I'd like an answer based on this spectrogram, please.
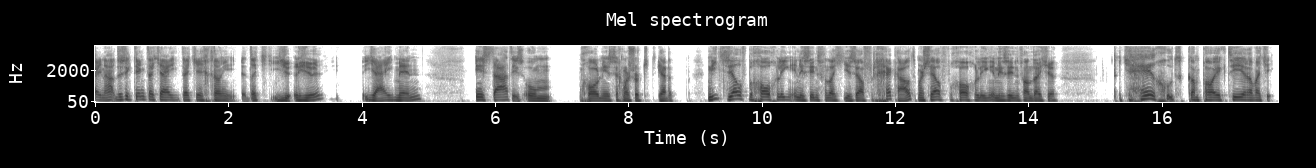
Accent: Amsterdam, North Holland, Netherlands; Ik kom uit Amsterdam bij het Veldert.

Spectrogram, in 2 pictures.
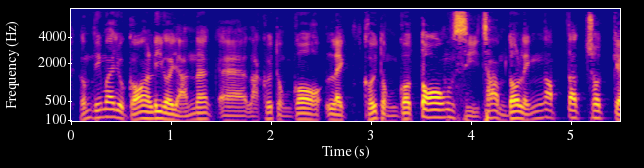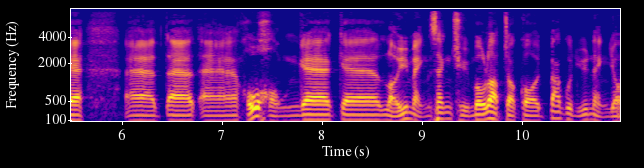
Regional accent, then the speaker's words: China; 我真係要再次澄清，我係一個中國人嚟嘅

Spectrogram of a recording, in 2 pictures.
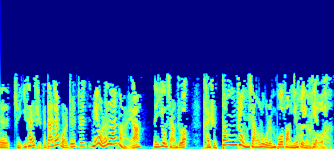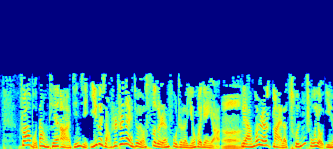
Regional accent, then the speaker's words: Ulanhot, Inner Mongolia, China; 反正我们老家明天您去是来不及了，您先去植物园吧，我们家在内蒙古呢

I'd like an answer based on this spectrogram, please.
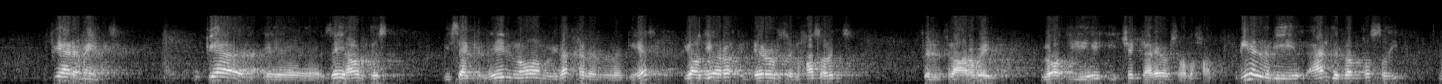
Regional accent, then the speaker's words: Egypt; ودي ما نزلش لسه عندنا في مصر لكن موجود فعلا في امريكا

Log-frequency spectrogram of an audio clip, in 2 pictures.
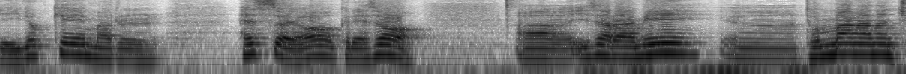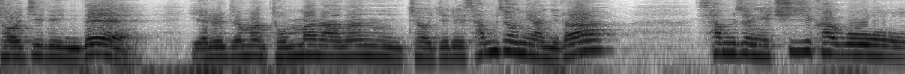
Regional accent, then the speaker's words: South Korea; 제가 한국 사람이니까

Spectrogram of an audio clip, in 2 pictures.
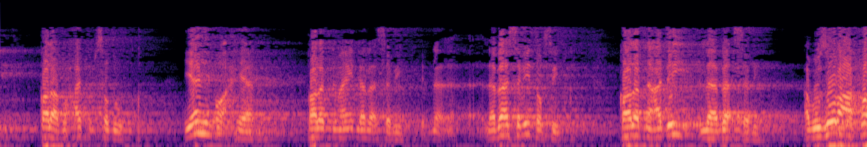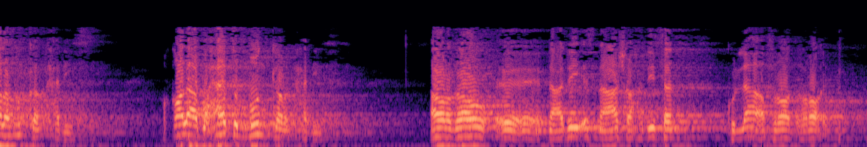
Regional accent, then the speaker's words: Upper Egypt, Egypt; أنا قلت دائما كثيرا عندنا بستشهد بالصعيد، عندنا في الصعيد يحسبونه قرآنا

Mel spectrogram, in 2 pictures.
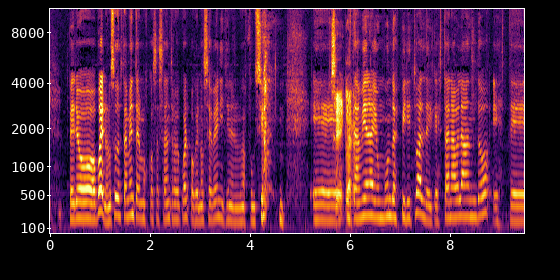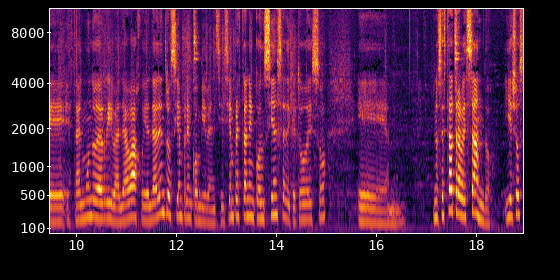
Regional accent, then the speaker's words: Buenos Aires, Argentina; born there; Yo nací acá en Buenos Aires

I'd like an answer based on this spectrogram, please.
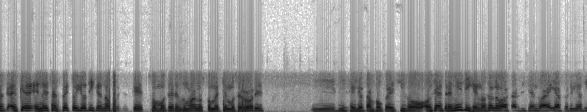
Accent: Puebla, Mexico; De Puebla, de México.

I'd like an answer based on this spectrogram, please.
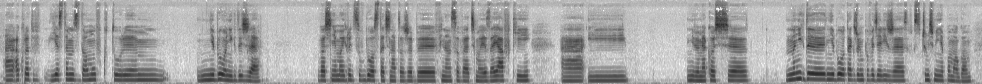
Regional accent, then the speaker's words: Wrocław, Lower Silesian Voivodeship, Poland; to nie była druga strona Polski, bo jestem z Wrocławia, więc woziła mnie do Katowic

